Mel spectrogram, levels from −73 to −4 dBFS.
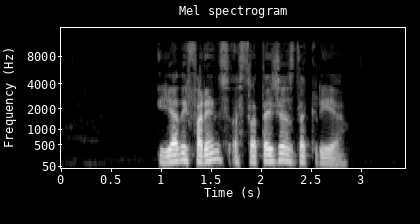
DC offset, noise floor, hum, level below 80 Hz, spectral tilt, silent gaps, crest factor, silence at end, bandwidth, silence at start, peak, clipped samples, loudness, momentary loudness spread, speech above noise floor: under 0.1%; -70 dBFS; none; -50 dBFS; -6 dB/octave; none; 20 dB; 0.6 s; 11.5 kHz; 0.95 s; 0 dBFS; under 0.1%; -19 LUFS; 10 LU; 52 dB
